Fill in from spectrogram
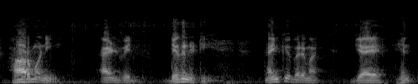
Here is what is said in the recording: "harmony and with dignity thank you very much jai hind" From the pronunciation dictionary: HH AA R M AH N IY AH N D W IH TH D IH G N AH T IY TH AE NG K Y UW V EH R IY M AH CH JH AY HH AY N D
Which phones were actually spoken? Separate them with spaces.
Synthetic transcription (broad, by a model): HH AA R M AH N IY AH N D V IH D D IH G N AH T IY T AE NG K Y UW V EH R IY M AH CH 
